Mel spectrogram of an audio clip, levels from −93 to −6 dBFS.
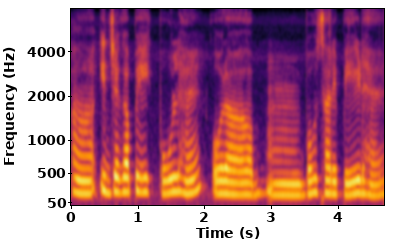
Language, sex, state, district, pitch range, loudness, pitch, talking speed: Hindi, female, Bihar, Patna, 175-215 Hz, -17 LUFS, 190 Hz, 180 wpm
